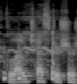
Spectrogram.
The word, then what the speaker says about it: Gloucestershire: Yeah, no, that's how it's said. Gloucestershire.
